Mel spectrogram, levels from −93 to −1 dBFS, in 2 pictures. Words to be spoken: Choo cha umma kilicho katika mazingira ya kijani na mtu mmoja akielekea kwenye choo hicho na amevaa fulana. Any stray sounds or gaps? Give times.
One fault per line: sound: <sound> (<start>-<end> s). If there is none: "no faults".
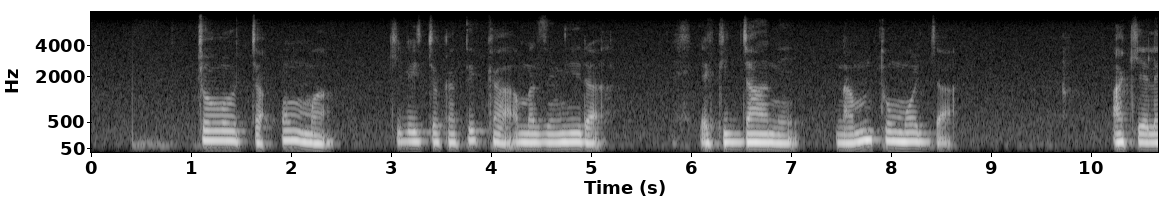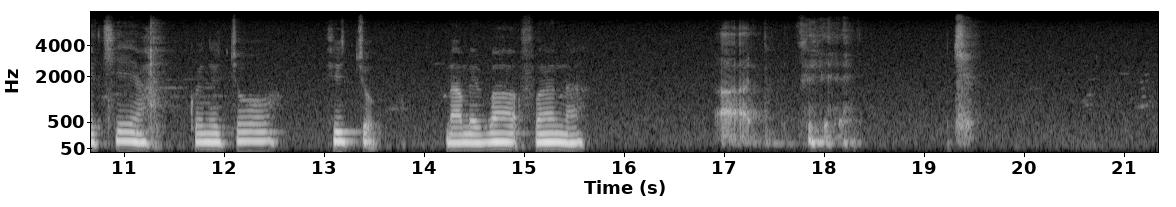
sound: laugh (16.9-18.4 s)
sound: sneeze (19.2-19.6 s)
